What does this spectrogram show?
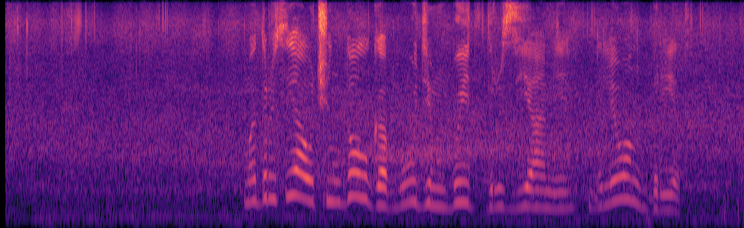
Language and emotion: Russian, neutral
